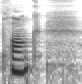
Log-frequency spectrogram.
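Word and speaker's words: Planck: is um which is cool that's how you pronounce it plon um and he essentially came up with this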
